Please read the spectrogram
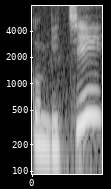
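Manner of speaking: ordinary talk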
